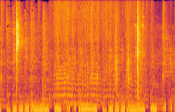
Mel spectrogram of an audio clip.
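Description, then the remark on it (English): A loud mosquito buzzing drones in choppy bursts, cutting out briefly several times before resuming, with no voices present. “Mosquito Terminator.”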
